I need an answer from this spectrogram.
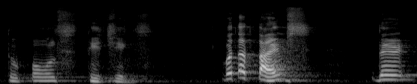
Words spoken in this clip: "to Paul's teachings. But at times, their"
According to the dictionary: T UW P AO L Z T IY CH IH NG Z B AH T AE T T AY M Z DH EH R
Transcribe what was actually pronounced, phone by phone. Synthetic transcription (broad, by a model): T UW P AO L S T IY CH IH NG S B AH T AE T T AY M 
